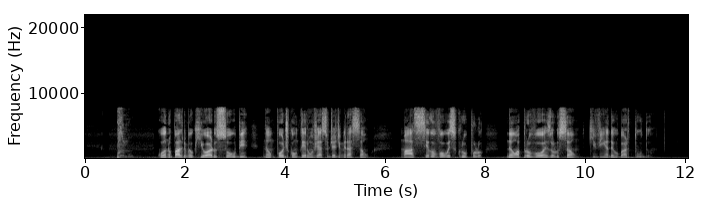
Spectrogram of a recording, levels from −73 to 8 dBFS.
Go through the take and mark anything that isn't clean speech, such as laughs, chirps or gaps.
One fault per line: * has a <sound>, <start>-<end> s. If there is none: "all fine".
* has a thud, 0.6-1.0 s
